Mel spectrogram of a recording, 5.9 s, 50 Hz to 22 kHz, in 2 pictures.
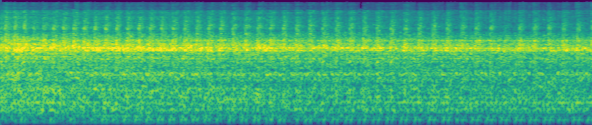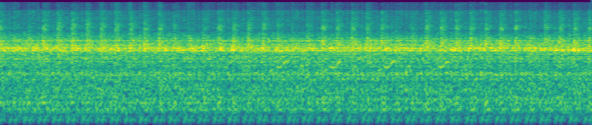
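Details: Toro Z2550 zero-turn twin with linkages refitted; even steady note at constant speed, no misses, knocks or surging, running healthy.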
